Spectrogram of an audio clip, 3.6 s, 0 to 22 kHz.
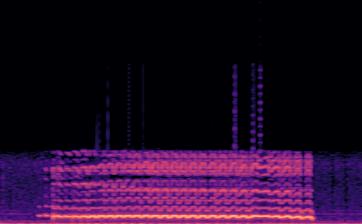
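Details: Tawny owl pair at a nest in Wassenaar on 11 February evening, after the female laid her first egg; the male calls and the female answers. One long quavering hoot of about two and a half seconds, steady pitch with rapid wobble, over a low rumble.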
